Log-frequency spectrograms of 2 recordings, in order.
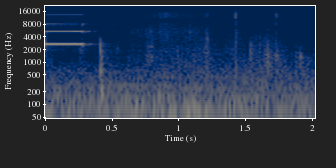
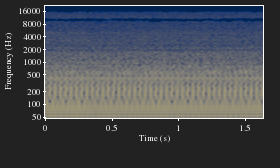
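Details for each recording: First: EcoFlow Smart generator converted with a propane tri-fuel kit, long primed line: cranks, catches briefly and labours unevenly without staying running; too lean, so the regulator is opened one more turn to four turns. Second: EcoFlow smart generator fitted with a propane tri-fuel kit, loaded by a hair dryer at about 1,650 W while the fuel setting is adjusted: speed rises and dips, then settles to a steady hum without surging. Normal running under load.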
